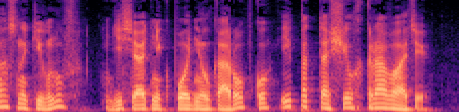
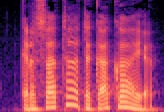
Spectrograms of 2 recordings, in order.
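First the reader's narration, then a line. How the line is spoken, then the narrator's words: Delighted exclamation. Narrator (Russian): восторженно воскликнул я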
